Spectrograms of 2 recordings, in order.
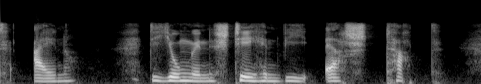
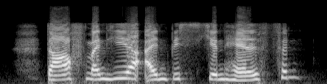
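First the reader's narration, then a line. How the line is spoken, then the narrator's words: Calling out. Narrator (German): ruft er die Schweren an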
